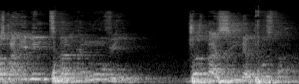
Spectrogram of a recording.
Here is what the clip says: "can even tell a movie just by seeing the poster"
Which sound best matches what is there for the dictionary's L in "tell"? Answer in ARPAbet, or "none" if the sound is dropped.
N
